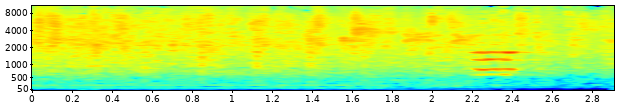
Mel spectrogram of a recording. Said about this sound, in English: Thank you so much for your giving. Thank you. Let's give the Lord another hand clap for your giving. Amen.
